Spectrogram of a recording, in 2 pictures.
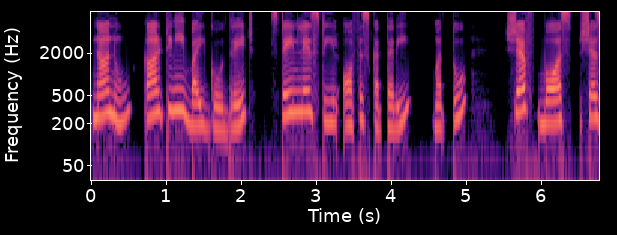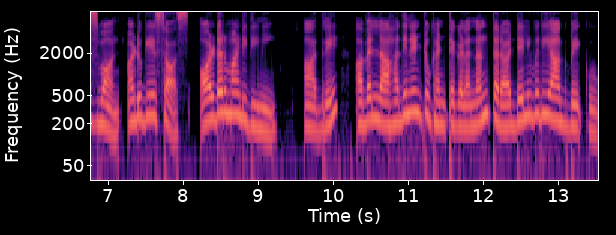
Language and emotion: Kannada, neutral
